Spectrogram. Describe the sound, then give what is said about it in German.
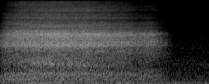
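A deep inhalation during a guided breathing exercise: one long, steady airy hiss of breath drawn in for about a second and a half, then cutting off into near silence. “dann möchte ich dich dazu einladen, dass du einmal ganz, ganz tief mit mir gemeinsam einatmest”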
